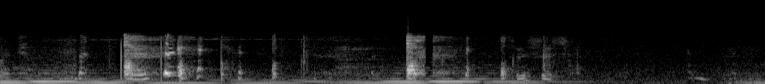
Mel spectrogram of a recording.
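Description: A woman, filmed on camera footage, coughs in harsh, strained bursts, sounding almost suffocated, with gasping breaths between fits over a steady low hum.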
